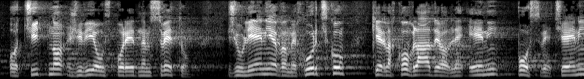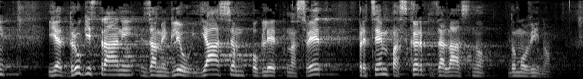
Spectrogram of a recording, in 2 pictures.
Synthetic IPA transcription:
ɔt͡ʃit̪nɔʒiʋiːjɔwspɔɾeːd̪nɛmsʋeːt̪u | ʒiwljɛːnjɛʋəmɛxuɾt͡ʃkukjeːɾlaxkoːʋlaːd̪ɛjɔlɛʔɛːnipɔsʋɛt͡ʃɛːni | jɛd̪ɾuːɡist̪ɾaːnizamɛɡliwjaːsənpɔɡleːt̪nasʋeːt̪pɾɛt̪sempaskəɾpzalaːsnɔ | d̪ɔmɔʋiːnɔ

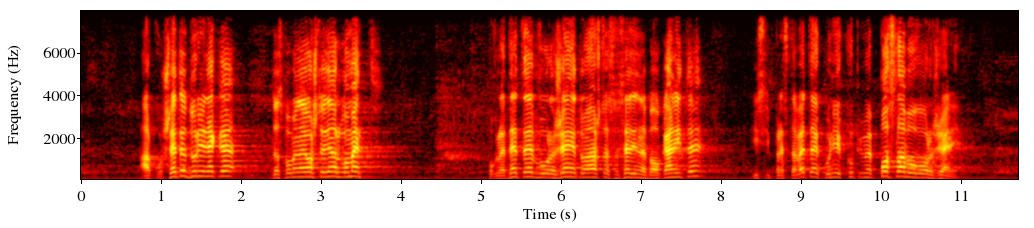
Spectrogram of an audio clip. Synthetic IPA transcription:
a̰koʃt̪ɛt̪ɛd̪uɾinɛkəd̪ɐspomɛnaɔʃt̪ɛd̪inɐɾɡʊmɛnt̪ | poɡlɛd̪nɛt̪ɛvːɾɐʒɛniɛt̪onɐnaʃi̥t̪əsɐsɛd̪inɐbɐlˠkanit̪ɛ | isipɾɛt̪st̪ɐvɛt̪ɛɐkoniɛkupimɛposlˠabovoːɾɐʒɛnḭɛ̰

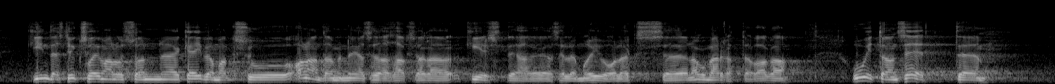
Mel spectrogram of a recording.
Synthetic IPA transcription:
kind̪lɑst̪iyksvɤjmɑluso̞nkæjbemɑksuɑlɑnd̪̥ɑmine̞jɑse̞d̪̥ɑsɑːksvæɡ̥ɑkiːɾest̪i̥t̪e̞ɦɑjɑse̞lːe̞mɤjuo̞le̞ksnɑɡ̥umærɡ̥ɑt̪ːˑɑvɑɡ̥ɑ | uvit̪ːˑɑvo̞nse̞ːt̪ː

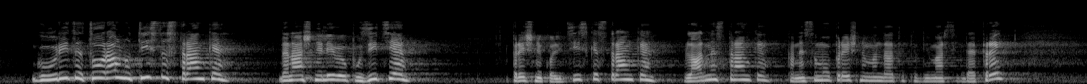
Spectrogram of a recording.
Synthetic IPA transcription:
ɡɔʋɔɾiːt̪ɛt̪oːɾawnɔt̪ist̪ɛst̪ɾaːŋkɛ | d̪anaːʃnɛleːʋɛɔpɔziːt̪sijɛ | pɾɛjʃnɛkɔalit̪siːskɛst̪ɾaːŋkɛwlaːd̪nɛst̪ɾaːŋkɛpanɛsamopɾʔɛjʃnɛmːand̪aːt̪ut̪uːd̪imaɾsiɡd̪ajpɾɛj

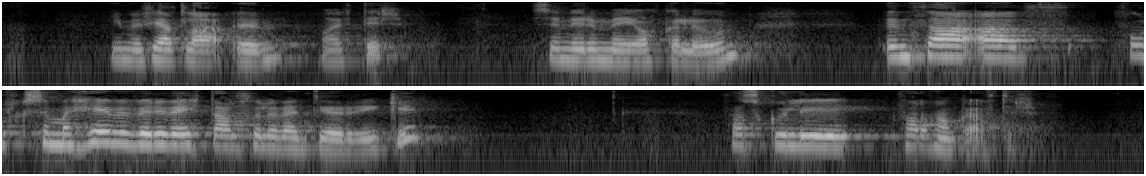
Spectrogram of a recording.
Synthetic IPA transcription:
jɛmɛfjat̪la̰ʔʏmaɛjft̪ɪɾ̥ | sɛmvɪɾʏmːɛðiɔhkaɾlœːɣʏm | ʏmθaaðfowl̥ksɛmːaɦɛvʏvɛːɾɪðvejht̪alfœlavɛnt̪ɪœɾʏɾiːcɪ | θaðskʏlɪfaːɾaθawka̰a̰ft̪ʏɾ̥

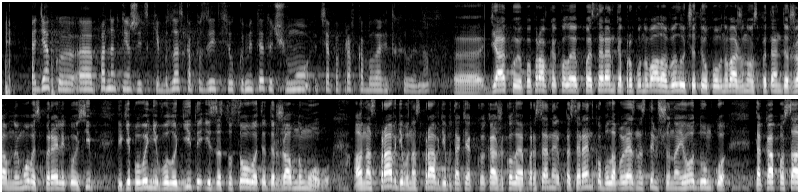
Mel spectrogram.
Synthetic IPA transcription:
dʲakʊjʊpɑnɛknʲɐʒɪt͡sʲkʲibʊd̪lˠɑskɐpɔzɪt͡sʲijʊkɔmʲit̪ɛt̪ʊt͡ʃɔmut͡sʲapɔpɾɑwkɐbʊlˠɑʋʲid̪xɪlˠɪnɐ | dʲakʊjʊpɔpɾɑwkɐkɔlˠɛpeseɾɛnkɐpɾɔpɔnʊʋɑlˠɐʋɪlˠʊt͡ʃɪt̪ɪupɔwnɔʋɑʒenɔɦɔspɪt̪ɑnʲd̪erʒɑwnɔjimɔʋɪspeɾɛlʲikʊɔsʲib | jɐkʲipɔʋɪnʲːiʋɔlˠɔdʲit̪ɪizɐst̪ɔsɔwʊʋɐt̪ɪd̪erʒɑwnʊmɔʋʊ | ɐnɐspɾɑwdʲiʋɔnaspɾɑwdʲit̪ɑkjɐkːɑʒɛkɔlˠɛɐpeseɾɛnkɔbʊlˠɑpɔʋjɑzɐnɐst̪ɪmʃt͡ʃɔnɐjɔɦɔd̪umkʊ | t̪ɐkɑpɔsɑ

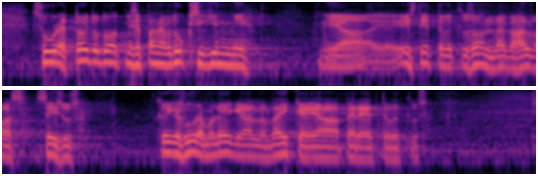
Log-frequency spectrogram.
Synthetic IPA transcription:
suːɾe̞d̪̚t̪ːo̞jd̪ut̪o̞ːt̪ˑmise̞d̪̚pɑne̞vɑd̪uksikinːi | jɑ̰e̞ːst̪ie̞t̪ːe̞vɤt̪ˑluso̞nvæɡ̥ɑhɑlvɑsːe̞jsus | kɤjɡ̥e̞suːɾe̞mɑlø̞ːɡ̥iɑlːo̞nvæjkˑejɑpe̞ɾe̞et̪ːe̞vɤ̰t̪ːˑlus

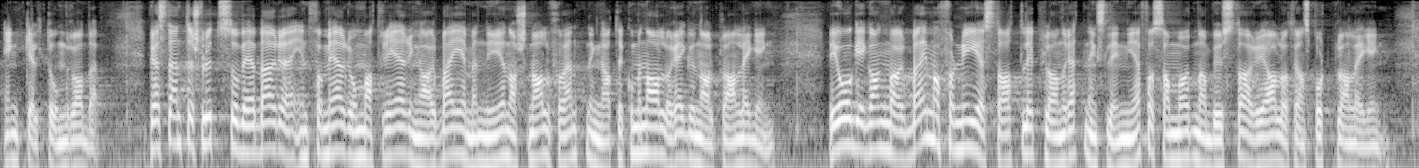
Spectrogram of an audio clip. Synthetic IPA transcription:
ʔɛŋkəlt̪əʊmɾoːd̪ə̰ | pʰɾɛsɪd̪ɛnt̪ːəʂɭʉt̪ːsoːʋeːbæːɾəɪnfɔɾmeːɾəʊmɑt̪ɾɛjeːɾɪŋɔɑɾbæɪəmɛnyːənɑʂʊnɑːləfɔɾʋɛnt̪nɪŋəʈ̪ʰɪlkʰʊmʉnɑːlɔɾɛɡɪʊnɑːlpʰlɑːnlɛɡɪ̰ŋ | ʋɪoːɡəɪɡɑŋːmɛɑɾbæɪmɛɔːfɔɳyːəst̪ɑːt̪lɪpʰlɑːnɾɛt̪nɪŋslɪnjəfɔɾsɑmɔːɾd̪n̩ɑbʉst̪ɑːɾɛɑːlɔt̪ʰɾɑnspɔʈpʰlɑːnlɛɡɪŋ

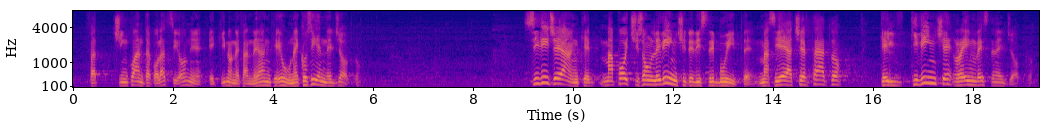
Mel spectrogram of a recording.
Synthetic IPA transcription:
fat͡ʃiŋkwant̪akolat̪sːjɔːniɪk̟ːinːonːefanːeaŋk̟euːnaɛkːoziɛnːeɪld͡ʒɔːko̰ | sid̪iːt͡ʃeaŋk̟emapːɔjt͡ʃisɔnlevint͡ʃit̪ed̪ist̪ɾibːuiːt̪ḛmasiɛat͡ʃːert̪aːt̪o | k̟ek̟ivint͡ʃereiɱvɛst̪eneld͡ʒɔ̰ːko̰

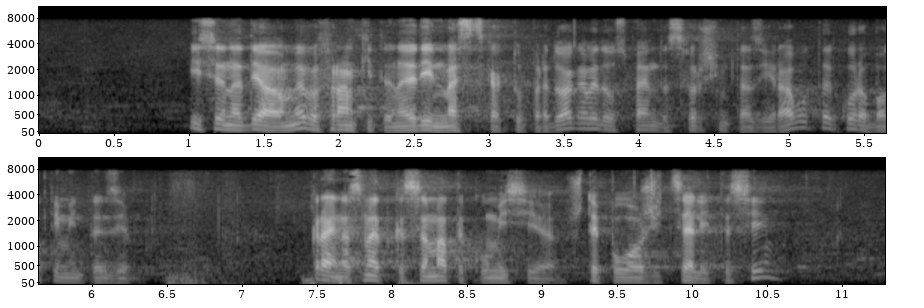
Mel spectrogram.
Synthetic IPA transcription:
isɛnɐd̪ʲjavɐmɛvɐfɾamk̟it̪ɛnɐɛd̪inmɛsɛt̪skak̚t̪opɾɛd̪lˠaɡəmɛd̪ɐʊspɛːmd̪ɐsvɤɾʃimt̪aziɾabot̪əːɐkoɾɐbɔt̪imint̪ɛnzivno | fkɾajnəsmɛt̪kəsɐmat̪əkomisijəʃt̪ɛpolˠɔʒit̪sɛlit̪ɛsi

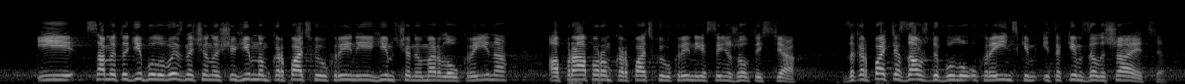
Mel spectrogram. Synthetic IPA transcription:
isɑmɛt̪ɔdʲibʊlˠɔʋɪznɐt͡ʃenɔʃt͡ʃɔɦʲimnɔmkɐrpɑt͡sʲkɔjʊʊkɾɐjinɪjɛɦʲimʃt͡ʃɛnɛwmɛrlˠɐʊkɾɐjinɐ | ɐpɾɑpɔɾɔmkɐrpɑt͡sʲkɔjiʊkɾɐjinɪjɐsɪnʲʊʒɔwt̪ɪjsʲtʲɑx | zɐkɐrpɑtʲːɐzɑwʒd̪ɪbʊlˠɔukɾɐjinʲsʲkɪmit̪ɐkɪmzɐlˠɪʃɑjet͡sʲːɐ̰

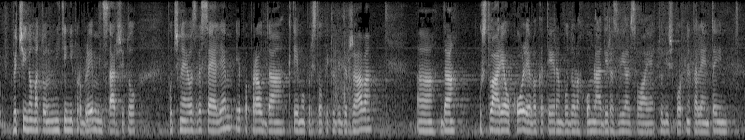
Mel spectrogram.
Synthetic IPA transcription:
ʋɛt͡ʃiːnɔmat̪oːnit̪inipɾɔbleminst̪aːɾʃit̪o | pɔt͡ʃnɛjɔzʋɛsɛljɛmjɛpapɾawd̪akt̪eːmupɾist̪oːpit̪ud̪id̪əɾʒaːʋa | d̪a | ust̪ʋaːɾjaɔkʰoːljɛʋəkat̪eːɾəmboːd̪ɔlɐxkoːmlaːd̪iɾazʋiːjalsʋɔːjɛt̪uːd̪iʃpoːɾt̪nɛt̪alɛnt̪ɛin

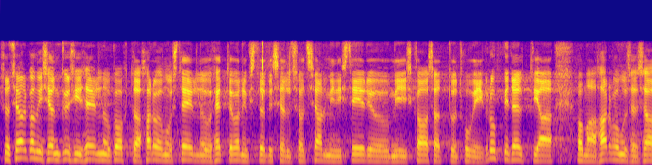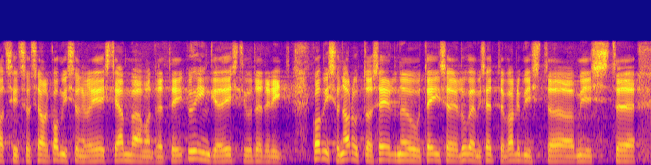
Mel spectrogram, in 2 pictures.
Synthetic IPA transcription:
so̞t̪siɑːlko̞misːio̞nkysise̞ːlnəwko̞ht̪ɑhɑrvɑmust̪e̞ːlnəwɦe̞t̪ːe̞vɑlʲimist̪oːmise̞lso̞t̪siɑːlminist̪e̞ːɾjumiskɑːsɑt̪ːˑud̪̥huvikrupːid̪e̞lt̪jɑ | o̞mɑɦɑrvɑmuse̞sɑːt̪sit̪so̞t̪siɑːlko̞misjo̞nileeːst̪iæmːeɑmɑnd̪̥et̪ːeʔyhiŋɡee̞ːst̪ijud̪ed̪e̞liːt̪ːˑko̞misjo̞nɑɾut̪ːˑɑse̞ːlnəwt̪e̞jse̞luɡ̥e̞mise̞t̪ːe̞vɑlʲimist̪ɑmist̪

